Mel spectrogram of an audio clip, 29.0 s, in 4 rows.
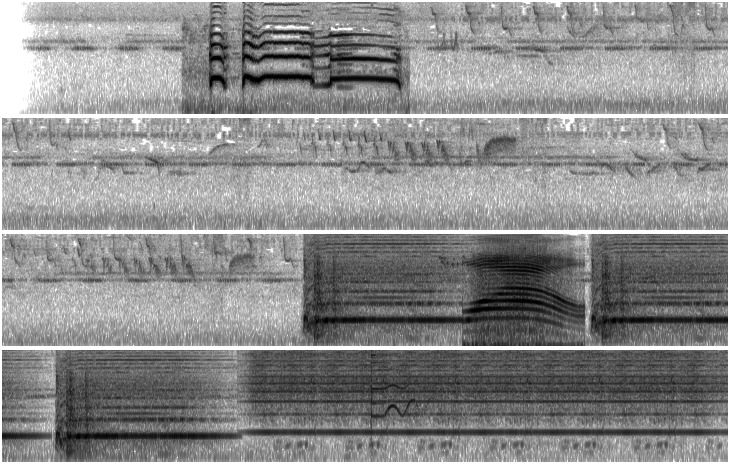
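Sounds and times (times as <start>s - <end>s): rooster crowing: 2.0s - 4.1s, 19.1s - 20.4s
high insect-like buzz: 25.5s - 26.3s.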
